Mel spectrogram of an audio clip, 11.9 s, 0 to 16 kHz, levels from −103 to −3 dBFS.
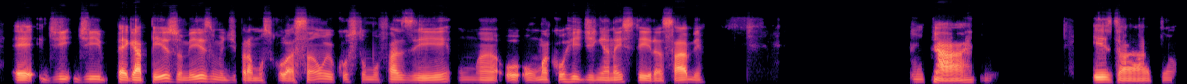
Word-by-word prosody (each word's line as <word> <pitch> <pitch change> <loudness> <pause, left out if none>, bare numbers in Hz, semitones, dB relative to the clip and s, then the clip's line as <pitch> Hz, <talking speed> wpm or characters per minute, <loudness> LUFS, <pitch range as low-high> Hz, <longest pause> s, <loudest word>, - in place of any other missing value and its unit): eh, 430 - +5
de 115 - -4
de 110 0 -3
pegar - - +7
peso 110 -6 +1
mesmo, 110 0 -1
de 90 0 -13
ir - - -33
pra 90 - -1
musculação, 90 +6 -1
eu 110 -2 -4
costumo 105 0 -8
fazer 100 +1 -1
uma 95 -1 -5
o - - 0 0.2
uma 100 +2 -2
corridinha 100 -3 -3
na 95 - -1
esteira, 90 -6 0
sabe? 95 +1 +3 2.1
Um 110 0 -11
cardio. 85 +3 +4 1.0
Exato. 90 -3 +1
100 Hz, 115 wpm, -26 LUFS, 90-105 Hz, 2.1 s, pegar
